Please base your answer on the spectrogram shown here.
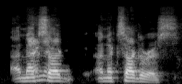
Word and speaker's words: Anaxagoras: How do you pronounce this? Anaxagoras.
